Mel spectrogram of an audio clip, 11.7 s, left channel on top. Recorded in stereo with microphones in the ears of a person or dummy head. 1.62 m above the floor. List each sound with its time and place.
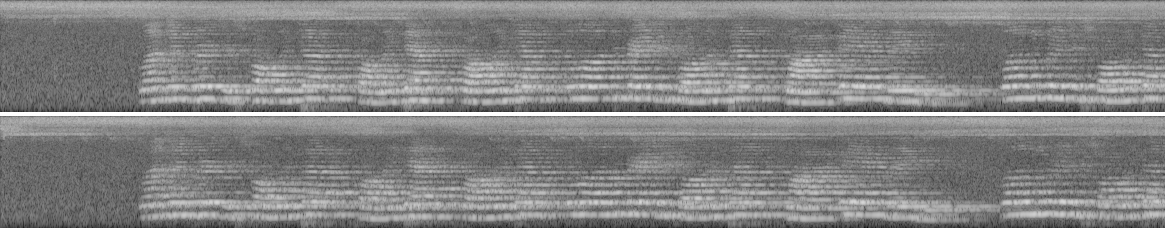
1.4 s singing: 80° left, 9.5 m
